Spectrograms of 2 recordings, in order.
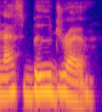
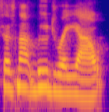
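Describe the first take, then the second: First: "Boudreaux" said the Cajun way, boo-DROH; right pronunciation. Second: "Boudreaux" read as it looks spelled; mock the misreading of "Boudreaux"; wrong pronunciation. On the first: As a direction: give the proper Louisiana "Boudreaux". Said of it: "No, ma'am". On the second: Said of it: "No, ma'am. That's Boudreaux". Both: Shown as a demonstration.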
